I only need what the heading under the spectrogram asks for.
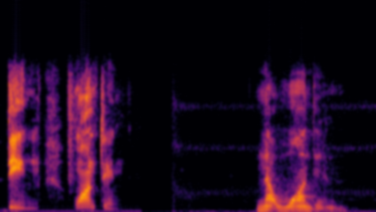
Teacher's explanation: So we want to say wanting. Instead of ting, a really hard T, it's going to be like a D. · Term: flap T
